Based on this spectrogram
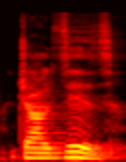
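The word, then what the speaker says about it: Charles's: देखिए इसको कैसे प्रोनाउंस करेंगे। चार्ल्स, चार्ल्सेस, चार्ल्सेस, चार्ल्स यहाँ तक पढ़े तो चार्ल्स, चार्ल्सेस।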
